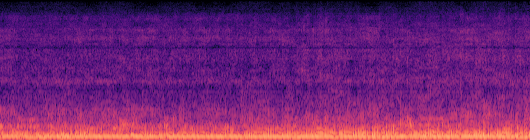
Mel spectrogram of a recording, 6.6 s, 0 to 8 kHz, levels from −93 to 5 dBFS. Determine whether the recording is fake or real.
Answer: fake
